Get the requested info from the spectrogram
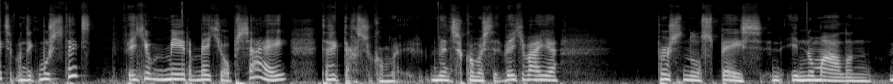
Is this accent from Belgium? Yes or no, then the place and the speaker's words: no; Turkey; ik, ik ben Turks hè.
